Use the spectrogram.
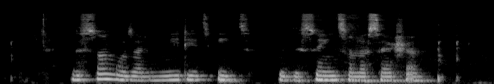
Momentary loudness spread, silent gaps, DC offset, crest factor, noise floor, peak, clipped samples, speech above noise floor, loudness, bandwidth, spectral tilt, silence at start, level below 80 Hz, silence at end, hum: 10 LU; none; under 0.1%; 16 dB; -55 dBFS; -10 dBFS; under 0.1%; 32 dB; -24 LUFS; 11.5 kHz; -5 dB/octave; 0.7 s; -60 dBFS; 0.35 s; none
